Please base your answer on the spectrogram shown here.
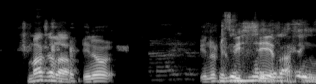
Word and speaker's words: Magala: Magla. I'm saying it wrong. Magala.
